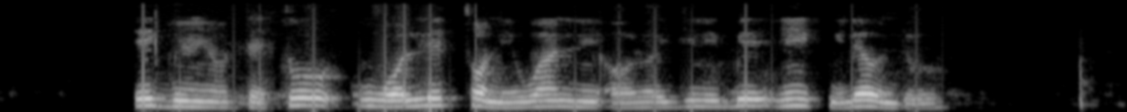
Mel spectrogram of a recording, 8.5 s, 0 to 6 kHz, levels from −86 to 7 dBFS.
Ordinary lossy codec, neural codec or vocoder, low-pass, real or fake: AAC, 24 kbps; none; 5.4 kHz; real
